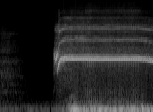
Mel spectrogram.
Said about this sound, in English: You got ripped off, man. What do you mean? That's a whistle. That's just a whistle. That's the world's loudest whistle. No, it says that's it. That's a whistle. Uh-uh, man.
